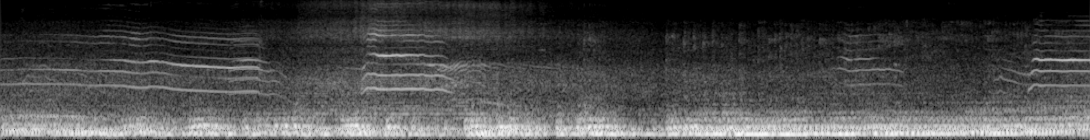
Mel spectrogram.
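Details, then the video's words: A ginger tom drawn to a white female cat: drawn-out, wavering meows, one long and one shorter higher cry, then a few brief calls later, over loud low-pitched rumbling noise throughout. "Ginger cat meows tom cat because it likes white female cat"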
